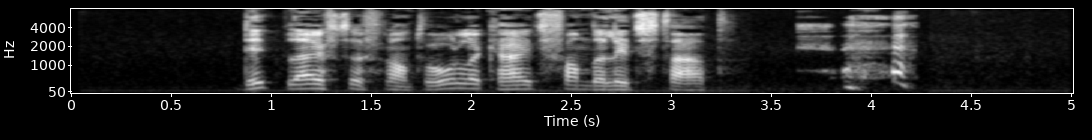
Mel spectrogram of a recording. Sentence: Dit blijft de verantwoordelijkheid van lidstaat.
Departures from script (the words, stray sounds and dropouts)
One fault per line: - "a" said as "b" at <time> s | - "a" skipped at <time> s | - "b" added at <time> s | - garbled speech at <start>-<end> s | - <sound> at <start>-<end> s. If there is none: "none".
- "de" added at 2.6 s
- laugh at 3.6-4.2 s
